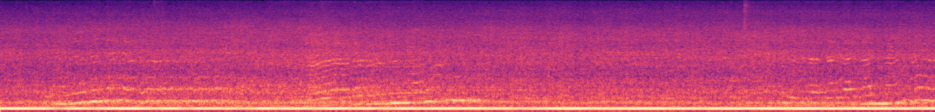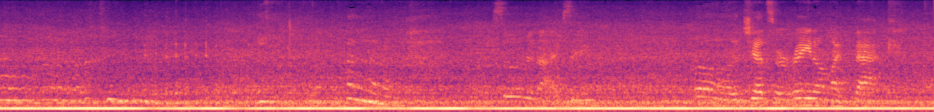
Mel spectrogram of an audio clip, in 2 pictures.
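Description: Bathtub faucet running into a filling whirlpool tub over a loud, steady low hum, with a person's voice heard at times.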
